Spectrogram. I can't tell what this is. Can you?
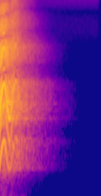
Retro, slipping!
A slip with a retro-feeling to it, for example when the player character has walked on a trap and slipped. In other words - an unexpected slip! Maybe the player character walked on a banana, or on soap?! Or maybe the player character ran too fast?
Just to play with the idea even more - maybe the player character ran too fast but quickly managed to turn to opposite direction?!
If you enjoyed the sound, please STAR, COMMENT, SPREAD THE WORD!🗣 It really helps!
slipping, film, adventure, slippery, fantasy, retro, trap, character, platformer, game, animation, slip, cartoon, skid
